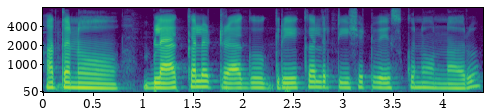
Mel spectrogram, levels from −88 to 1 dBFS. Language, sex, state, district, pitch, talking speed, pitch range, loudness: Telugu, female, Andhra Pradesh, Manyam, 170 Hz, 135 wpm, 165-185 Hz, -16 LUFS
